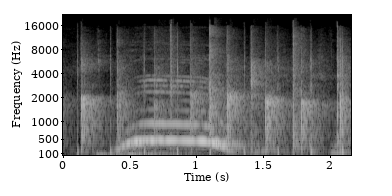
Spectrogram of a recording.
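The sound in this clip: Many sharp hand claps rattle through a studio chat, while a steady whistle-like tone slides up, holds and drops away in the middle of the clapping.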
